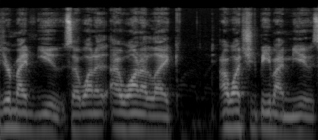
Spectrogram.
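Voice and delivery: ordinary talk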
